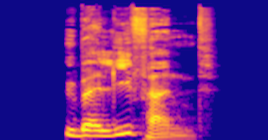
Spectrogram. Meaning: present participle of überliefern
- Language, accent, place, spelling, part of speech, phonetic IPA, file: German, Germany, Berlin, überliefernd, verb, [ˌyːbɐˈliːfɐnt], De-überliefernd.ogg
